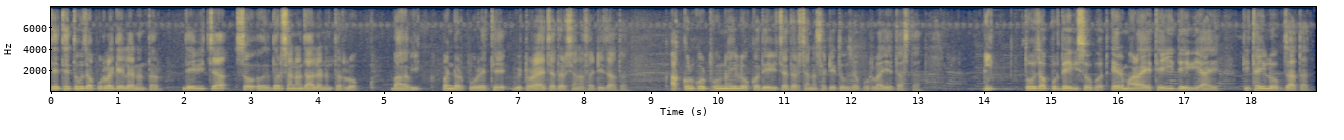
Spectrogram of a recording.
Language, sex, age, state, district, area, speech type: Marathi, male, 45-60, Maharashtra, Osmanabad, rural, spontaneous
